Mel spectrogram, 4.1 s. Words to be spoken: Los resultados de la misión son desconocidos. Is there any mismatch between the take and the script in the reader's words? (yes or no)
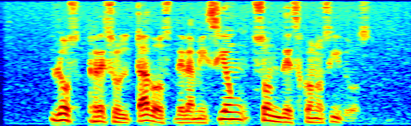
no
